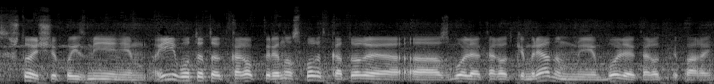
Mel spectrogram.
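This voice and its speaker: Keeping very even loudness, a man speaks at a fairly slow pace over noticeable background noise. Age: 30s. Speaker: rally driver. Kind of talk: interview. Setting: cafe.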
